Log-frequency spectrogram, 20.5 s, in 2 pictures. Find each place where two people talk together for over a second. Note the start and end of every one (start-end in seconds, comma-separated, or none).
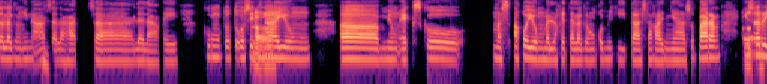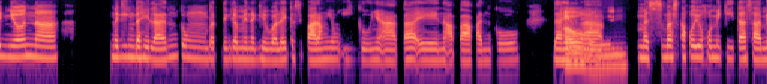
none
